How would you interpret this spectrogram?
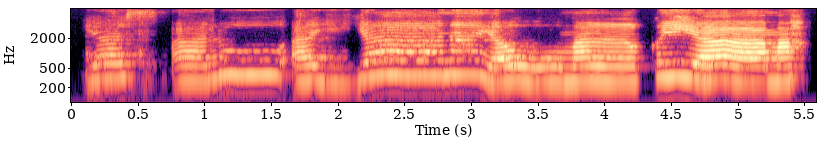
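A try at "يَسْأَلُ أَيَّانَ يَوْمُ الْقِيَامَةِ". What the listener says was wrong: Yaumul, nak. Yaumul qiyamah. Cuma lu-nya pendek, nak ya. Yang panjang di sini cuma ya. Yang panjang di sini cuma ya yang pertama dan ya yang kedua. Yang lainnya pendek semua. Yang panjang tuh ya yang pertama sama ya yang kedua. Lu-nya pendek ya. Yas'alu ayyana yaumul qiyamah.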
